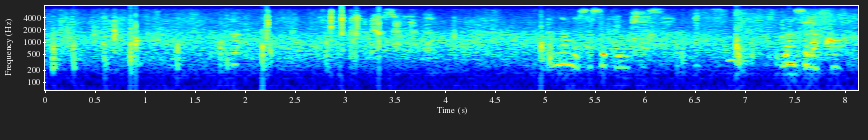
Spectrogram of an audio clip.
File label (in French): EVP; chillon; salle 34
